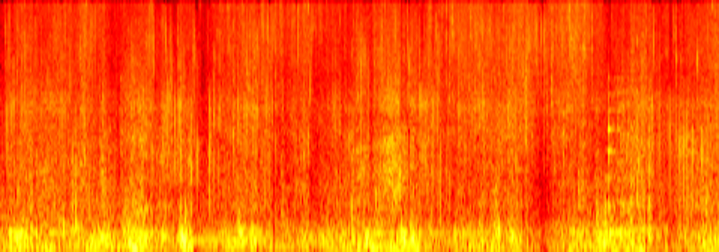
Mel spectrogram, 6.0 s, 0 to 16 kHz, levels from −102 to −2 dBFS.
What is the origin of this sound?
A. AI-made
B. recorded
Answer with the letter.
B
